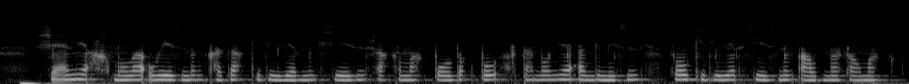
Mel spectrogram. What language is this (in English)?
Kazakh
